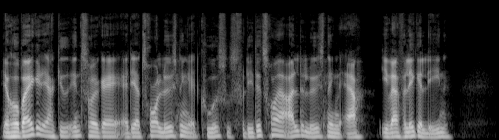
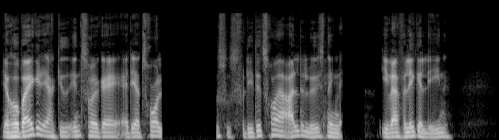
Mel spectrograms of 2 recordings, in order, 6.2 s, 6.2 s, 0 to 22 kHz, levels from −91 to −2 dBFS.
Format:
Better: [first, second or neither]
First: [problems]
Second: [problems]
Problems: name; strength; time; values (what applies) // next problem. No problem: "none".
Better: first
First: none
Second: audio cutting out; at 2 s for 0.5 s and at 4.5 s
